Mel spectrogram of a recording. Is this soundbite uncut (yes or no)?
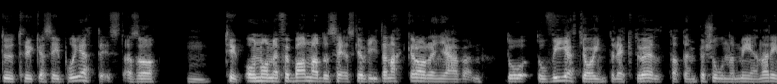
no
